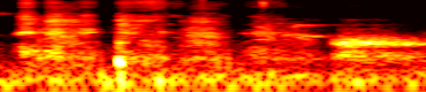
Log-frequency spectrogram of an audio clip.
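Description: A man's stifled laughter in short breathy bursts, with a higher held squeak near the end.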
